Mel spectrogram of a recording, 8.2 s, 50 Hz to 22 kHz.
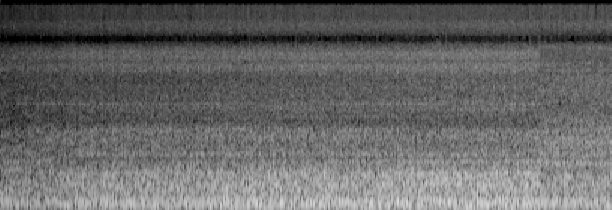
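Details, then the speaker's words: Ford F150 idling after a water pump replacement and coolant refill: steady, even low rumble that rises gently, with no knocks, ticks or squeals; no leaks seen. "All right, so she's running. Doesn't look like there's any leaks anywhere."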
